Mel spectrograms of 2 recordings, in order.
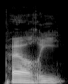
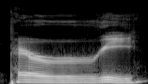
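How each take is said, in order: First: The R is gargled in the throat. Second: The R is an English-style tongue R. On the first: The speaker calls it right. "Say the gargling kind of R, like Paris" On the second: The speaker calls it wrong. "you don't say Paris"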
